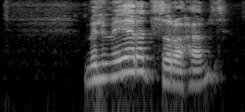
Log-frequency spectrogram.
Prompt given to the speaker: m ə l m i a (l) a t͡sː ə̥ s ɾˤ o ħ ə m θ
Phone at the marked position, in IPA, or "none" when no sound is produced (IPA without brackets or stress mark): ɾ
